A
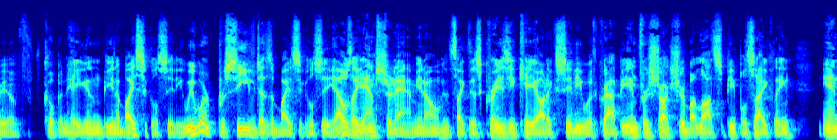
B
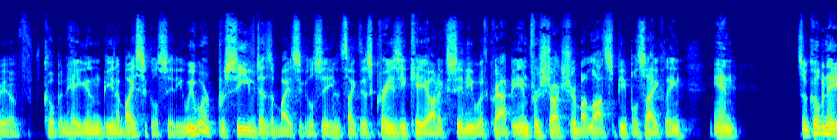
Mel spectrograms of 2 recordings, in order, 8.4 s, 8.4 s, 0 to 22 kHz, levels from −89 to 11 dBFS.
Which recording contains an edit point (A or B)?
B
